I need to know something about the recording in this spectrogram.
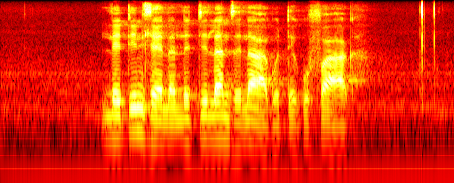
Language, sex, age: Swati, male, 23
